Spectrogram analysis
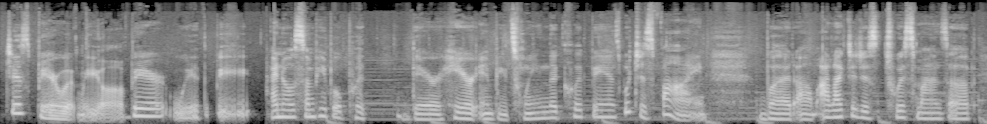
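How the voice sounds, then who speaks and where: A woman vlogger chatting casually in a deep morning voice, keeping it low and quiet. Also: unhurried, vocal fry, faint music behind. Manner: speaking low to stay quiet. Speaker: lifestyle YouTube vlogger. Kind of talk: casual chit-chat vlog.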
